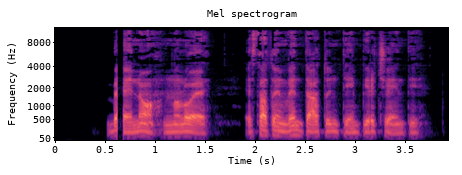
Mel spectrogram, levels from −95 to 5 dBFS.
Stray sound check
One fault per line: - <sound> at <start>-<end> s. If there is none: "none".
- dropout at 0.6-0.7 s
